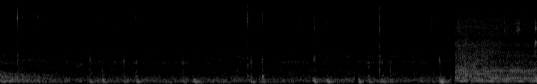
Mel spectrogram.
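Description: Keys clacking on a computer keyboard while HTML code is entered, a steady run of quick, light taps with short pauses between bursts, close and fairly quiet over a faint room hiss.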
